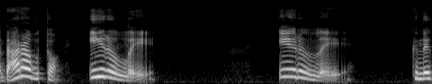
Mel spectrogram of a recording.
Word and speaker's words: Italy: 그래서 Italy라고 발음됩니다.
